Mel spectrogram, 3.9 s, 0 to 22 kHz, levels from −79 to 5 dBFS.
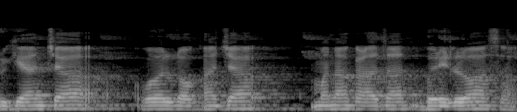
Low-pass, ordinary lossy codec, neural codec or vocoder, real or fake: none; none; none; real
